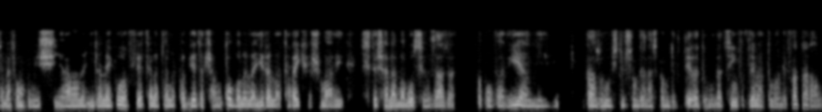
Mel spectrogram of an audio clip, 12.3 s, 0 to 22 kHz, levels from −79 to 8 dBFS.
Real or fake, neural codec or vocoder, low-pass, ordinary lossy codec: fake; codec, 16 kHz, 6 kbps, DAC; 7.2 kHz; Opus, 64 kbps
